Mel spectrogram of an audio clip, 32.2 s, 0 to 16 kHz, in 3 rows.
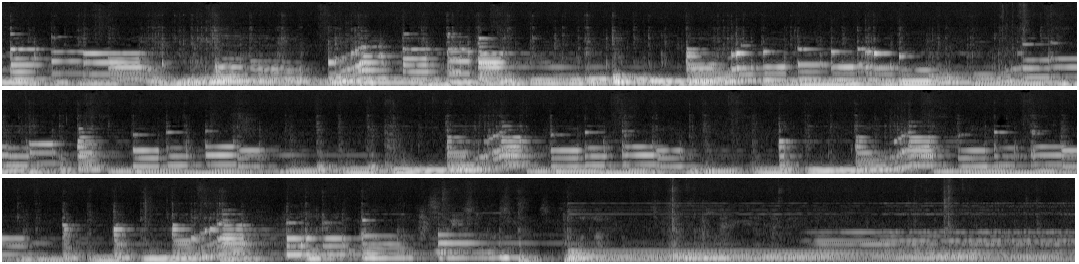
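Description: Hammond B3mk2 organ played live: bass notes and chords under quick melodic runs. About 27 seconds in, the playing settles onto one long held chord.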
